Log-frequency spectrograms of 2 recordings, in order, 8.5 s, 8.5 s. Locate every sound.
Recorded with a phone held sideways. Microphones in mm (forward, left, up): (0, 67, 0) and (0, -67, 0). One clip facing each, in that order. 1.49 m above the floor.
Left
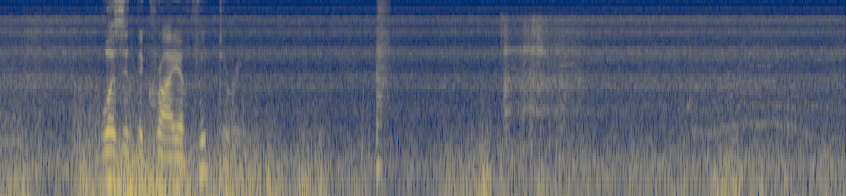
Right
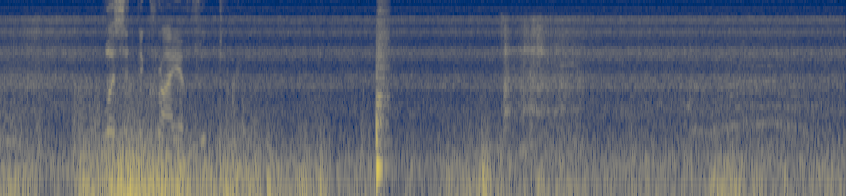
1.0 s a man speaking: 65° left (ahead or behind)
3.8 s a snare drum: 70° right (ahead or behind)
